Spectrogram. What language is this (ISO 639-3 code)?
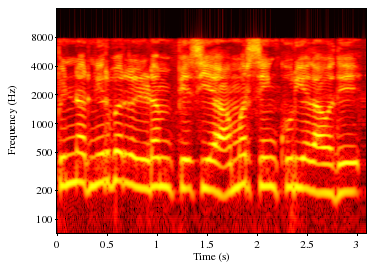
tam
